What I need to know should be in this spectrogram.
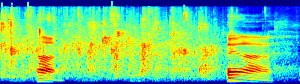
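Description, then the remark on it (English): A crowd applauds the musicians, band and singers after worship, steadily throughout, a dense wash of clapping, with two brief voiced shouts or cheers rising above it near the start and toward the end. “Yeah, you can clap for.”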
